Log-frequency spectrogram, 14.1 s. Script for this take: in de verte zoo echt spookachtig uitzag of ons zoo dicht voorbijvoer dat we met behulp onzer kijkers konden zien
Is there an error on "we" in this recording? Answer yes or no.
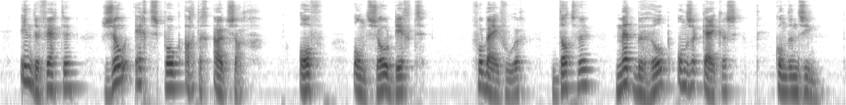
no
